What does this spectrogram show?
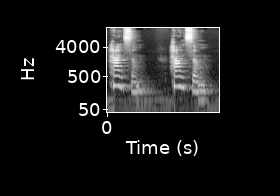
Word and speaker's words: handsome: هستن رو ما میگیم handsome. D is silent.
